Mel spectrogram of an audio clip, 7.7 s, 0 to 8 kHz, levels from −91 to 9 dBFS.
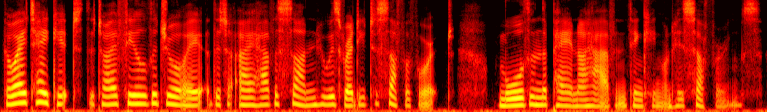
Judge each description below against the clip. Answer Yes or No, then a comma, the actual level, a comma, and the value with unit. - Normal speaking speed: No, fast, 250 wpm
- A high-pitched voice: Yes, high, 200 Hz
